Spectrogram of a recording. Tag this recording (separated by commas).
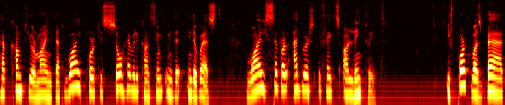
Speech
